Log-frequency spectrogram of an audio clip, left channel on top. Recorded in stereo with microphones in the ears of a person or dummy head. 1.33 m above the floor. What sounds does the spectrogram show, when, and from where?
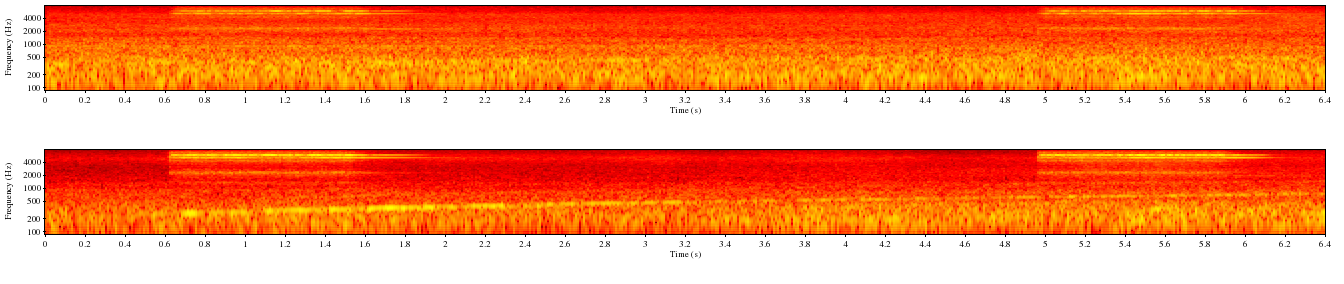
0.6 s a phone ringing: 50° right (ahead or behind), 3 m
